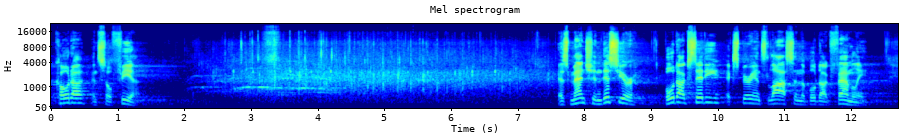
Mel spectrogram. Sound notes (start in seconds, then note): 2.0 applause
